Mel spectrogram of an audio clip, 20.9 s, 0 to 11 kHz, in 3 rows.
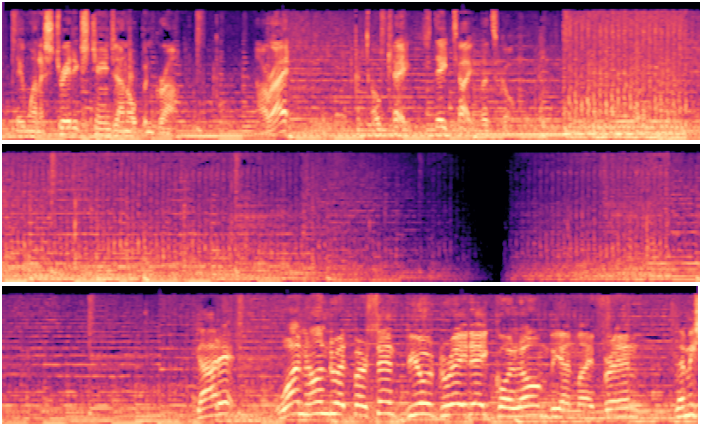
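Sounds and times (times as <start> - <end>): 
speech: 0.1 - 5.7, 15.9 - 20.9
helicopter rotor thumping as it approaches: 5.4 - 19.7.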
